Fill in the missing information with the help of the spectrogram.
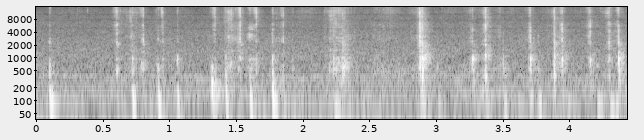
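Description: Fingertips squeeze, rub and scratch a dark speckled black foam packing block with cut-out compartments, held in both hands. The result is a quiet, rapid series of short, dry, crisp scratches and crackles with a bright edge, plus a few longer soft rubbing swishes.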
